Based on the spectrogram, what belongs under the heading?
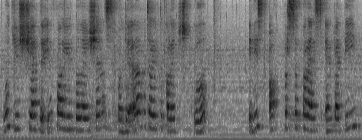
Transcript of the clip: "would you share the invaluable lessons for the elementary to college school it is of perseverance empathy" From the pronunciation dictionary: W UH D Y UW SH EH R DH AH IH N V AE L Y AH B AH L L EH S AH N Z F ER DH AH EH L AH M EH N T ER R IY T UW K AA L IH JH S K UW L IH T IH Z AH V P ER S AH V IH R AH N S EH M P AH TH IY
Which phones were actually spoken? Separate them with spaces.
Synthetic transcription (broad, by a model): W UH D Y UW SH EH R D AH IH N F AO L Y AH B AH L L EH SH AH N S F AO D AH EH L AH M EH N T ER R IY T UW K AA L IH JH S K UW L IH T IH S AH F P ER S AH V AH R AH N S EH M P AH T IY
